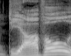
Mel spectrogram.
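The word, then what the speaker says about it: Diavel: V4 SP2 multi V4 rally panagal v4r uh diavo is that how you pronounce it V4 yes monster SP Scrambler night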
